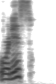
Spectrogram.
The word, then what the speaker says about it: Ortis: So his name is Ortis, to rhyme with tortoise, unless you pronounce tortoise tortoise, in which case it doesn't.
